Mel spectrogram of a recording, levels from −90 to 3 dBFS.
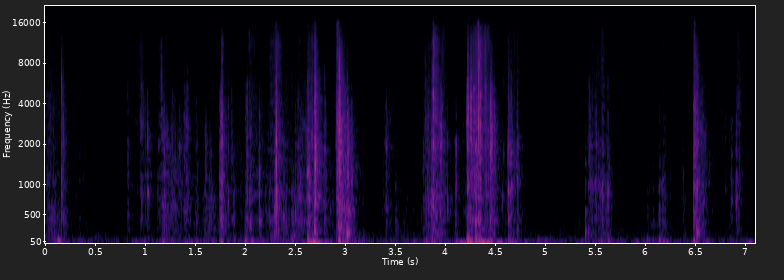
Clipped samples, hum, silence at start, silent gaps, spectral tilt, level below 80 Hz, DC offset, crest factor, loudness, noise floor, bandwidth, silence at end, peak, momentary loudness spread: under 0.1%; none; 0 s; none; -1.5 dB/octave; -66 dBFS; under 0.1%; 28 dB; -54 LUFS; -76 dBFS; 16.5 kHz; 0 s; -28 dBFS; 19 LU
